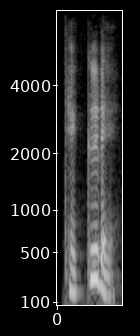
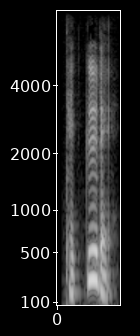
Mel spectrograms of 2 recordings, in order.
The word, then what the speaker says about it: 댓글에: Let’s look at ‘댓글에 (on the comment section).’ Firstly, let’s look at ‘댓.’ The final consonant ‘ㅅ’ is pronounced as the final consonant sound [ㄷ].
